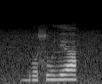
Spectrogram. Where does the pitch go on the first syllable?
low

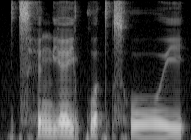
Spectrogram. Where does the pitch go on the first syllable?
low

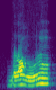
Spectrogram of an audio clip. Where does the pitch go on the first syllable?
low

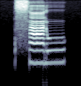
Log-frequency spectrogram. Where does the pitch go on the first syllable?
high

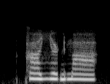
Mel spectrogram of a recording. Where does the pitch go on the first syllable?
high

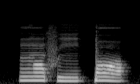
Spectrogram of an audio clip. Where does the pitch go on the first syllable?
high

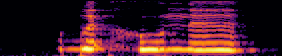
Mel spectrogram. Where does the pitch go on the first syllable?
high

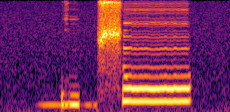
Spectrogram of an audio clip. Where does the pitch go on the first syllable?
high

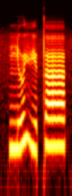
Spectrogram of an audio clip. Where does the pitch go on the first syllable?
rising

